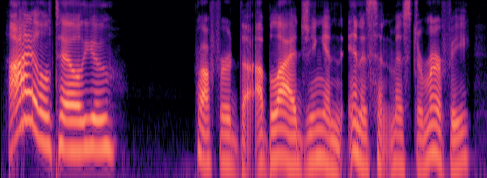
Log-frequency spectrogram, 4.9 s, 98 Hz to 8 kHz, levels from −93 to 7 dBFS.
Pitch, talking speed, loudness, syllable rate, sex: 175 Hz, 125 wpm, -20 LUFS, 4.4 syllables/s, female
